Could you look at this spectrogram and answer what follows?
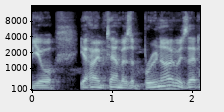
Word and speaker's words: Brno: And forgive me if I mispronounce the name of your hometown, but is it Brno? Is that how you pronounce it? Brno, yeah.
